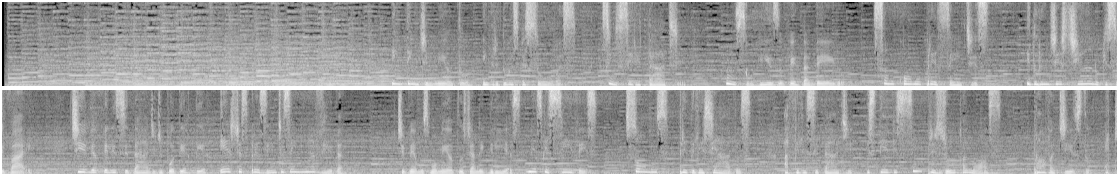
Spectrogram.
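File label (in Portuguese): ano novo romântica female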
